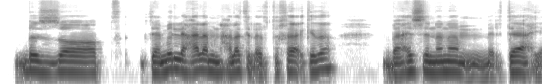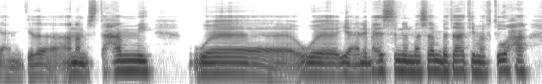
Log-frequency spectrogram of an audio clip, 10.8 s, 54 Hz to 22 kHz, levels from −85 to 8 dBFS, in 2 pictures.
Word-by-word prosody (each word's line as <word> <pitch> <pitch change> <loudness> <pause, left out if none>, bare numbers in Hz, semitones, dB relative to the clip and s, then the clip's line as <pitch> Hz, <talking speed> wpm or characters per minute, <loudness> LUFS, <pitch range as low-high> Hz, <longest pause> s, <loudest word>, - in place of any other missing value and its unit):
بالضبط، 130 -1 0 0.2
بتعمل 150 - +1
لي 155 -2 +3
حالة 145 +2 +2
من 135 -2 +1
حالات 140 +3 -1
الارتخاء 140 -1 -3
كده، 160 +5 -2 0.4
باحِس 140 +4 -1
إن 135 -2 +3
أنا 135 0 +3
م 110 -6 -1
مرتاح 135 -1 0
يعني 95 -2 -8
كده، 115 +1 -5
أنا 125 - +3
مستحمّي، 140 +4 +1 0.4
و 125 - +1 0.8
ويعني 120 -1 0
باحِس 145 +3 0
إن 145 - +4
المَسام 140 +1 +3
بتاعتي 140 0 +1
مفتوحة 140 +2 0
135 Hz, 135 wpm, -23 LUFS, 125-145 Hz, 0.8 s, إن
